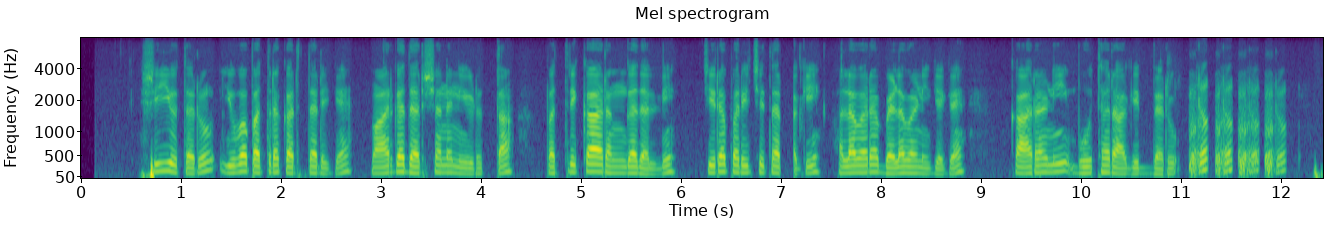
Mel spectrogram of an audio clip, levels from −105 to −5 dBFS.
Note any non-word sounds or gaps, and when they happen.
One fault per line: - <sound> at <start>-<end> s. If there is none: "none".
- dropout at 7.0-7.1 s
- laugh at 11.1-12.1 s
